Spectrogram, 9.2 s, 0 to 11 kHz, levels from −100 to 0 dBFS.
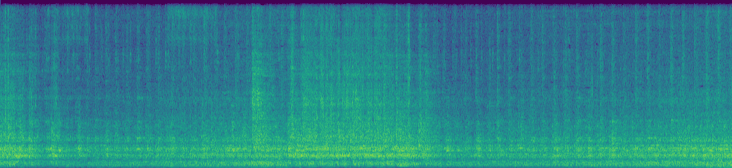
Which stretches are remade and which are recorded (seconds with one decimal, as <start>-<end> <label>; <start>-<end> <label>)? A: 0.0-0.6 recorded; 0.6-1.1 remade; 1.1-2.1 recorded; 2.1-2.7 remade; 2.7-3.8 recorded; 3.8-4.8 remade; 4.8-9.2 recorded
